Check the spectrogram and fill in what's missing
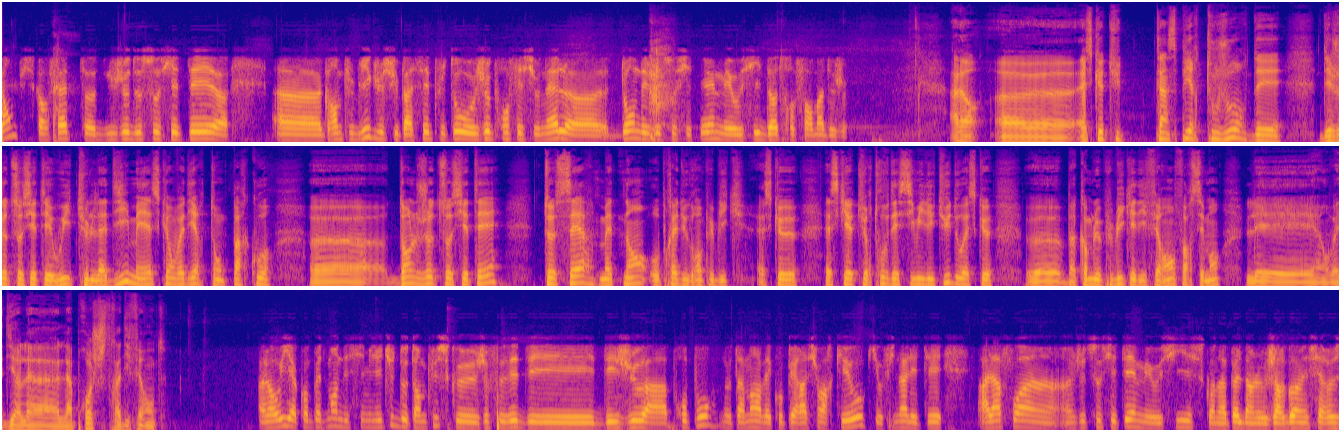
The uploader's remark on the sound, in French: L'interview téléphonique.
